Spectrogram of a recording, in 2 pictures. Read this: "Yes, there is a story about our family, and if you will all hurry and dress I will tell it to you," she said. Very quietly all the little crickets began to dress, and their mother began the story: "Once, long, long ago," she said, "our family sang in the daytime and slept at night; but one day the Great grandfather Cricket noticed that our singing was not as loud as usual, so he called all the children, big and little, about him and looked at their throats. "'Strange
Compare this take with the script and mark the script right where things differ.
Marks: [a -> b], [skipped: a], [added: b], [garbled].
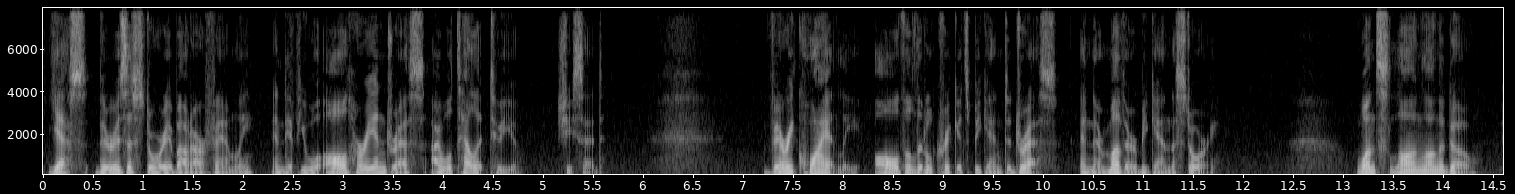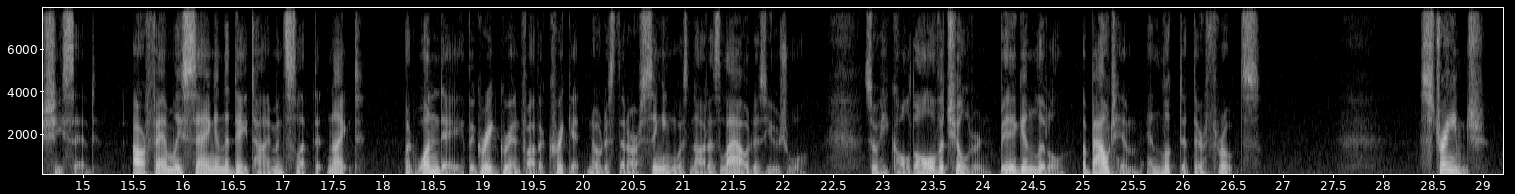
"Yes, there is a story about our family, and if you will all hurry and dress I will tell it to you," she said. Very quietly all the little crickets began to dress, and their mother began the story: "Once, long, long ago," she said, "our family sang in the daytime and slept at night; but one day the Great grandfather Cricket noticed that our singing was not as loud as usual, so he called all the children, big and little, about him and looked at their throats. "'Strange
